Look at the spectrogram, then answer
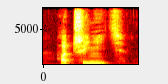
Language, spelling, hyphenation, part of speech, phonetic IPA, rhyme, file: Belarusian, адчыніць, ад‧чы‧ніць, verb, [atː͡ʂɨˈnʲit͡sʲ], -it͡sʲ, Be-адчыніць.ogg
- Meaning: to open (to remove, put away or put aside anything that is blocking the entrance or exit)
